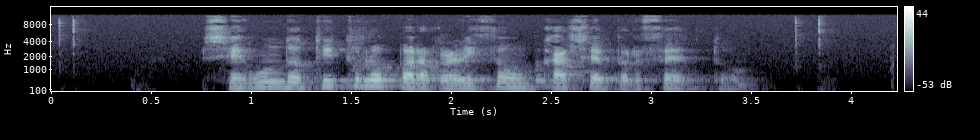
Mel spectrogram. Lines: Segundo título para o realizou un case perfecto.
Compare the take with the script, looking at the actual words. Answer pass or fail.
pass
